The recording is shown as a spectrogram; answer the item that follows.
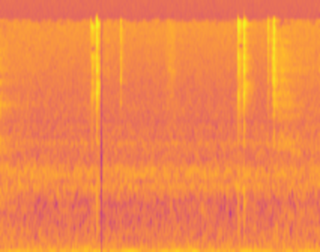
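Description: Two faint computer clicks about two seconds apart, over a low steady hum: the clicks of advancing a presentation slide.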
